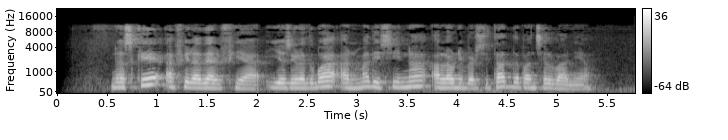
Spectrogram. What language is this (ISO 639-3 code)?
cat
